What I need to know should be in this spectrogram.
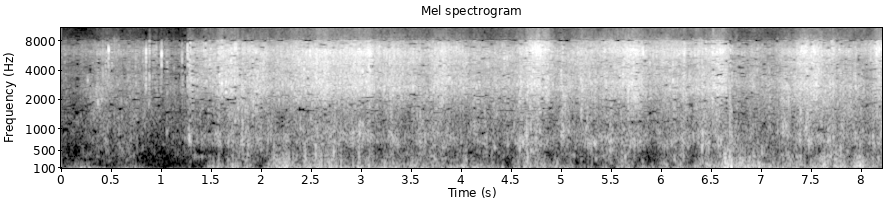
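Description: Water splashes as people wade through shallow water.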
